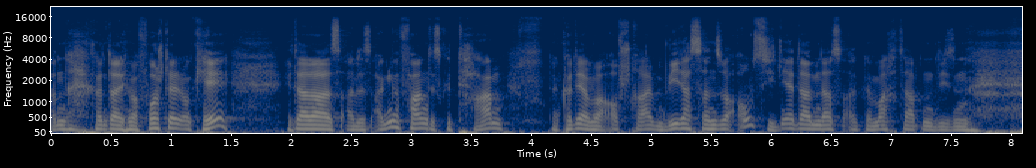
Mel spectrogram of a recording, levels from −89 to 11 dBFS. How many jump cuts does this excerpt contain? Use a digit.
3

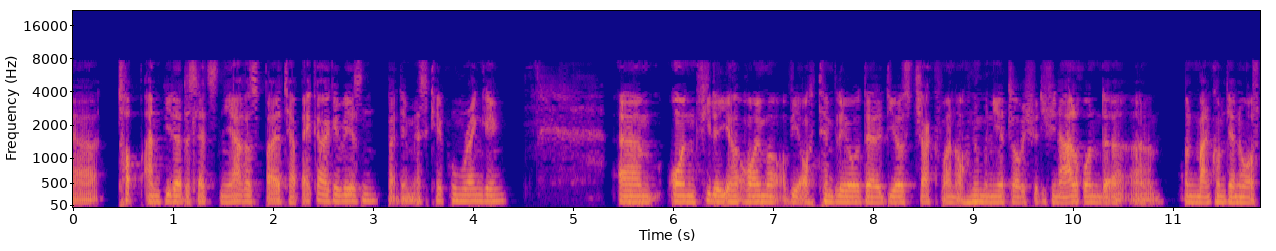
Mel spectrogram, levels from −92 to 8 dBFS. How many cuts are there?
0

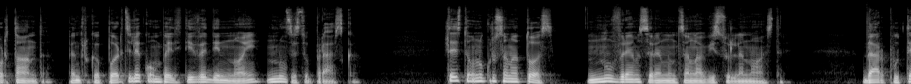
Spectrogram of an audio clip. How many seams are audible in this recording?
2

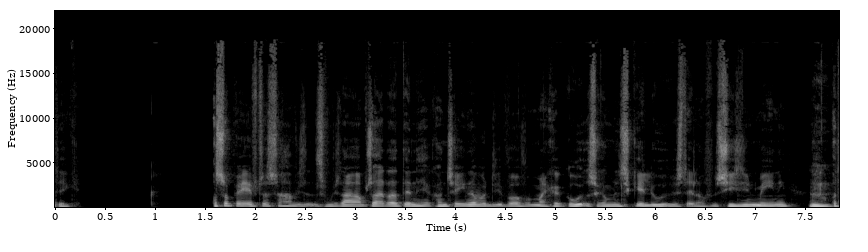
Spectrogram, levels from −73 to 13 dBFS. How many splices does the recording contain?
0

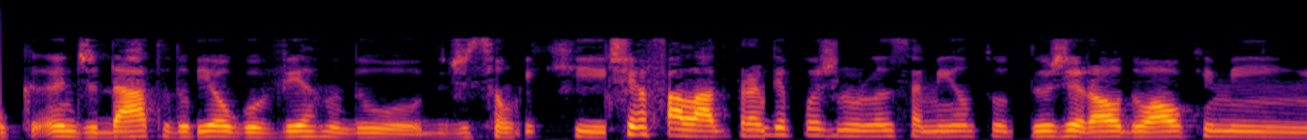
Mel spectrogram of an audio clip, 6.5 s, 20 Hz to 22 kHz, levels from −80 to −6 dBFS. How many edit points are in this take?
6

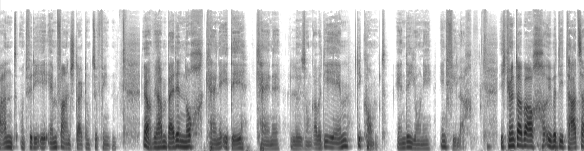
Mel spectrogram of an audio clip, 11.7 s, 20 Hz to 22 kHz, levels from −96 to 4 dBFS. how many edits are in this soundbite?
3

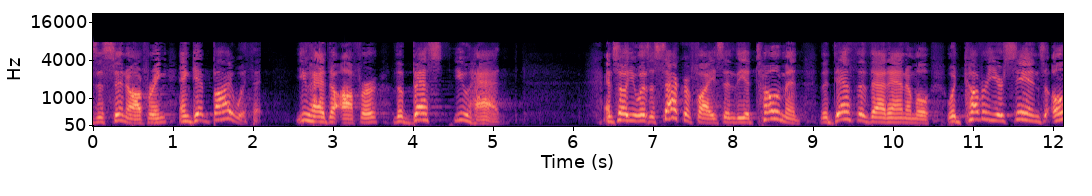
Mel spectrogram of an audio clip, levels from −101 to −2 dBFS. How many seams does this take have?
1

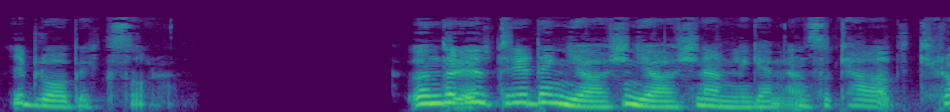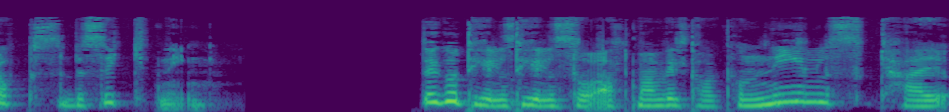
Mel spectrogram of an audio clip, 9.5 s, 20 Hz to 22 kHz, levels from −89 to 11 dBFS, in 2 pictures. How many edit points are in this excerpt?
3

